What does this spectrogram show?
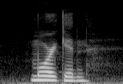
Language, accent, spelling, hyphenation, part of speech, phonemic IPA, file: English, US, morgan, mor‧gan, noun, /ˈmɔɹɡən/, En-us-morgan.ogg
- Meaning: A unit for expressing the relative distance between genes on a chromosome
